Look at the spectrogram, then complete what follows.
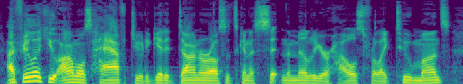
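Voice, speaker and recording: A hoarse man with a cold hosts a casual solo podcast, chatty and excitable. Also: on the low side, fast talker, dry recording. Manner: chatty and excitable, with frequent fillers. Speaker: podcast host.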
